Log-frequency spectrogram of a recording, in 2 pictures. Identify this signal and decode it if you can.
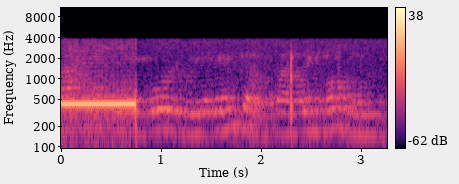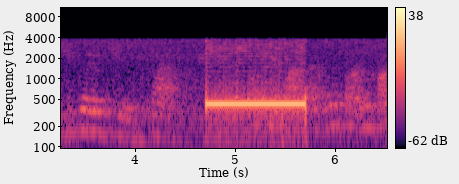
Ringback tone (Europe, 425 Hz), with speech.
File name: out- -2006- - - .259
